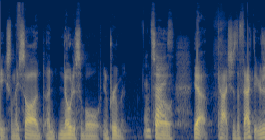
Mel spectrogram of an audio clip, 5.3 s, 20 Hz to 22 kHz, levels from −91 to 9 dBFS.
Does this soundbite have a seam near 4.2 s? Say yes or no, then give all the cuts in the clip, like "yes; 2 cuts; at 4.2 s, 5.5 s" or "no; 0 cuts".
yes; 1 cut; at 4.2 s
